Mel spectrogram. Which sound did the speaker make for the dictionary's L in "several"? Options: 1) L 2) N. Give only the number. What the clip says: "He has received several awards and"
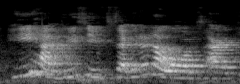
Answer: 2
